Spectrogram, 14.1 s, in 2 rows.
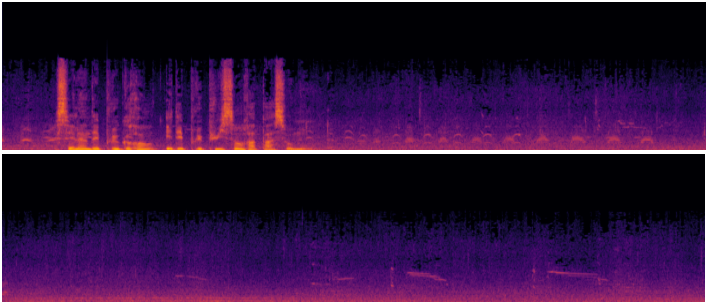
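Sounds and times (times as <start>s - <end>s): bird yelping calls: 0.0s - 1.0s, 3.3s - 7.2s.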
